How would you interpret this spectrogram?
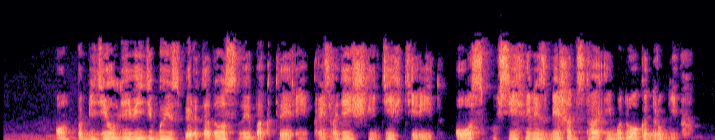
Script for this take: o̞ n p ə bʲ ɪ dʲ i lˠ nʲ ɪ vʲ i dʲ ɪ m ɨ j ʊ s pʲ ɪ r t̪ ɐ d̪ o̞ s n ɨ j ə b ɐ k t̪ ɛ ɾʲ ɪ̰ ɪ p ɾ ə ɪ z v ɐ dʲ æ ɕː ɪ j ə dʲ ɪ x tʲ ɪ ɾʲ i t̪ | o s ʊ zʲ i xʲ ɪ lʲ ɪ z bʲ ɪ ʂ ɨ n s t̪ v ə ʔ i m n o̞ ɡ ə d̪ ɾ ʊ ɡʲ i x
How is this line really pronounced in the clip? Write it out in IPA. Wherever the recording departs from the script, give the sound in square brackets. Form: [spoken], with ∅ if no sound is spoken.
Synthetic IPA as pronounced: o̞ n p ə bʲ ɪ dʲ i lˠ nʲ ɪ vʲ i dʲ ɪ m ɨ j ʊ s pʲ ɪ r t̪ ɐ d̪ o̞ s n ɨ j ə b ɐ k t̪ ɛ ɾʲ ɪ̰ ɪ p ɾ ə ɪ z v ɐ dʲ æ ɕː ɪ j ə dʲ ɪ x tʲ ɪ ɾʲ i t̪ | o s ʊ [sʲ] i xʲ ɪ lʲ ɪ z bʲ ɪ ʂ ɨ n s t̪ v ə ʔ i m n o̞ ɡ ə d̪ ɾ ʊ ɡʲ i x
